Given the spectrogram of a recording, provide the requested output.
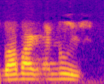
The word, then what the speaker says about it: baba ganoush: También el famoso estofado de berenjena, que a mí me gusta mucho, el baba ganoush. No sé si lo dije bien, pero ese entiendo que también mucha gente lo pide y que les encanta, ¿no? – Exactamente. Y bien pronunciado, el baba ganoush.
